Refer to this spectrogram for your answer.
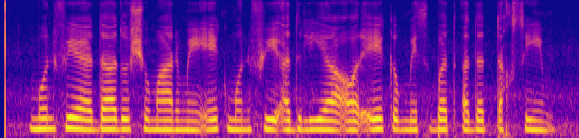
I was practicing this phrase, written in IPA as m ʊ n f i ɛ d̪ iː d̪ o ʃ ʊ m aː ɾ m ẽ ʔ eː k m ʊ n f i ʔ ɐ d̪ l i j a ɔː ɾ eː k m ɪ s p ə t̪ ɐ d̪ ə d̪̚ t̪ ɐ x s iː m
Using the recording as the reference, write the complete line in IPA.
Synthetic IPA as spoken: m ʊ n f i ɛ d̪ aː d̪ o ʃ ʊ m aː ɾ m ẽ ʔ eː k m ʊ n f i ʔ ɐ d̪ l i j a ɔː ɾ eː k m ɪ s b ə t̪ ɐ d̪ ə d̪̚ t̪ ɐ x s iː m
